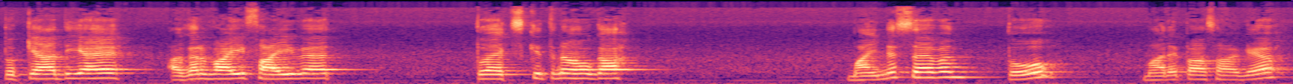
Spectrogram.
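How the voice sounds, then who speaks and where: A man's voice: sits high, slow pace, pauses often, darkish tone. A man teaching a math lesson step by step, counting terms aloud as he works. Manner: talks while working, counts terms aloud. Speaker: math tutor.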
